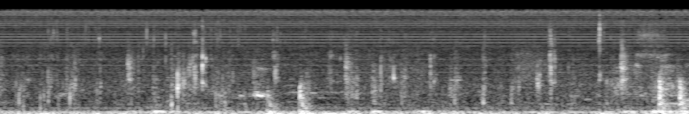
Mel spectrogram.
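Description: Close-up chewing and wet mouth clicks from a person eating rice and curry, mixed with the soft squish of fingers working rice and curry together on a plate.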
